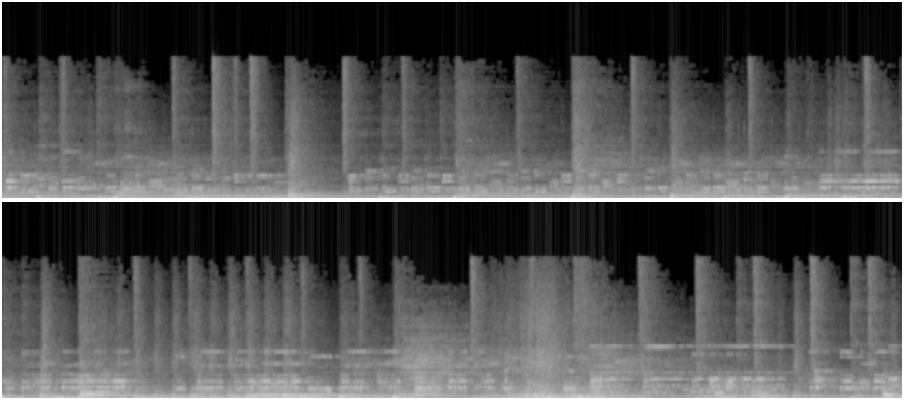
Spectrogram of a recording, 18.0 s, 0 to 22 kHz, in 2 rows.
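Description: Live jazz on a Hammond XK3 organ, held chords over a low bass line, with a drum kit keeping time. The cymbals swell up about fourteen seconds in.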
